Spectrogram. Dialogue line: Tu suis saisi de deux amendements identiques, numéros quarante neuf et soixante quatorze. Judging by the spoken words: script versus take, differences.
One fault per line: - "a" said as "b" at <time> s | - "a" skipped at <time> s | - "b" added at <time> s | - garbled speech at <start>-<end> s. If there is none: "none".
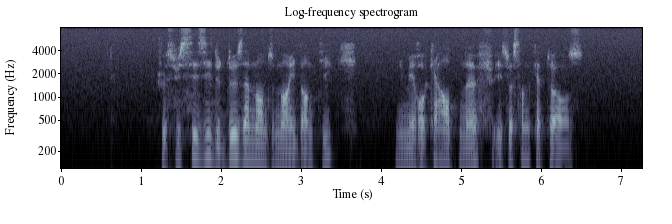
- "Tu" said as "Je" at 1.2 s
